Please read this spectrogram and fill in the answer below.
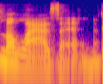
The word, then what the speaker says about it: Malazan: It's pronounced Malazan. – Whatever. Malazan. Okay.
